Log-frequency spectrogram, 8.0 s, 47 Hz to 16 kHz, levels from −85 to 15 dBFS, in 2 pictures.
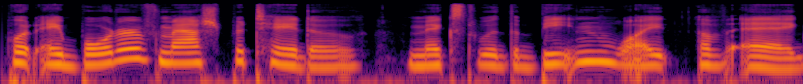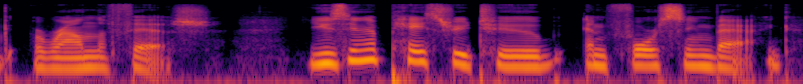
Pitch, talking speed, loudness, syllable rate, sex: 185 Hz, 170 wpm, -18 LUFS, 4.7 syllables/s, female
